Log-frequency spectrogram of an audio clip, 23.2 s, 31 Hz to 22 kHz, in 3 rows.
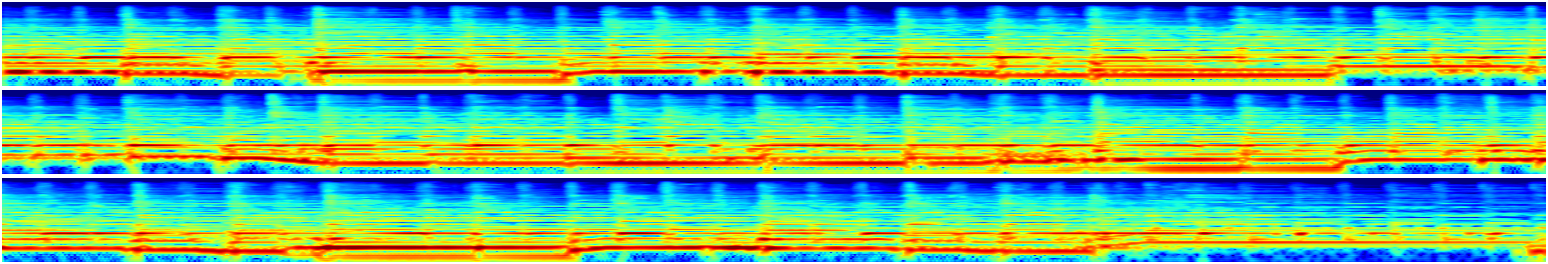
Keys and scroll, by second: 1.6 m, 5.0 Escape, 9.4 i, 14.2 p, 15.6 space, 16.5 ctrl+g, 17.9 m, 20.0 m.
